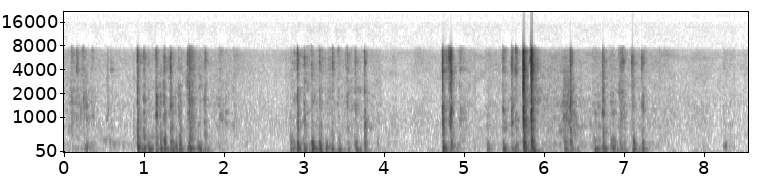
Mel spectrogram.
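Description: Computer keyboard being typed on, in three short bursts of keystrokes with pauses of about a second between them.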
